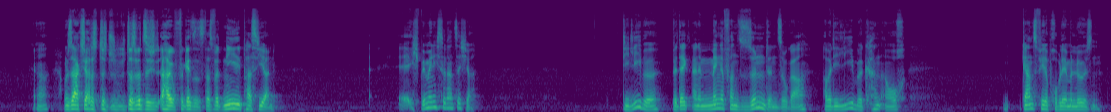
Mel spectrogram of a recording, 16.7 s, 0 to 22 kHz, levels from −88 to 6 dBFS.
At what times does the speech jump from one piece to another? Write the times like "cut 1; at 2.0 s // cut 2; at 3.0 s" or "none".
none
